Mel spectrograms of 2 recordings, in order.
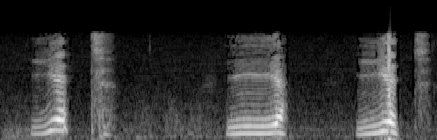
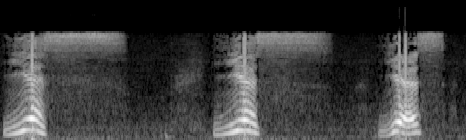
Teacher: Again, this is a voiced palatal sound.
